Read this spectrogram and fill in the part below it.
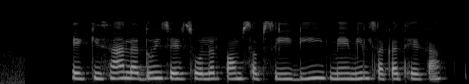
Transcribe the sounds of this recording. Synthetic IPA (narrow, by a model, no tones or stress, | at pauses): eːkːɪsaːnlɐd̪uːiseːʈsoːləɾpɐmpsɐbsiːɖimẽmɪlsɐkət̪ɦeːɡaː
